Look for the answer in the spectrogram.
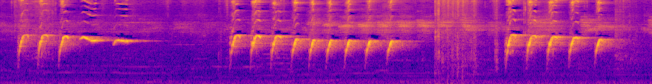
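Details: Actively singing green leafbird, original voice: three bursts of rapid upward-sweeping whistles, the middle burst running to about ten notes, with a short burst of noise between the second and third phrases.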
